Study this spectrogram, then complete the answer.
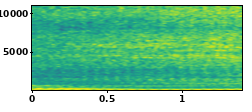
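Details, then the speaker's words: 1987 Sierra Cosworth first start after three years stored: uneven idle with a lumpy pulse about twelve times a second; cylinder number 4 still not firing after switching and cleaning plugs. "No. Hang on. Still number 4."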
